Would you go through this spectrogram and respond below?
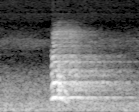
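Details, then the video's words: A single dog bark with a sharp onset and a ringing, tonal tail that fades over about a second, over a faint low background hiss. "The sound of a dog barking"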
